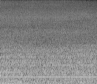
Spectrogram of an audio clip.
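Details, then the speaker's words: Dehumidifier on the bench, reported to make weird noises and not always come on, fan on high speed: steady fixed-pitch buzz over the fan's airflow rush; fan bearing suspected of going, buzzing noise persists. "we've got some kind of buzzing sound if I turn it back on again"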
